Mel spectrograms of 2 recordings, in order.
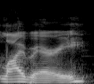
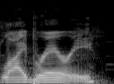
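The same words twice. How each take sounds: First: The word is pronounced in a casual, reduced way. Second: The word is pronounced carefully, with every sound. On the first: This is how the children said it. The speaker calls it wrong. "it was not library" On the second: This is how the teacher demanded it be said. The speaker calls it right. "it was library"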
